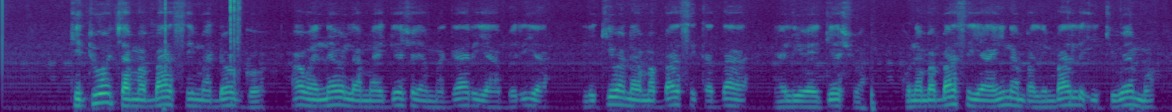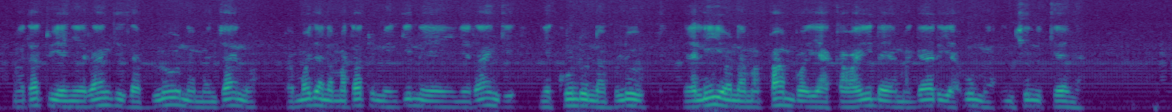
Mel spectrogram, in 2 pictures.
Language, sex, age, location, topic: Swahili, male, 25-35, Nairobi, government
